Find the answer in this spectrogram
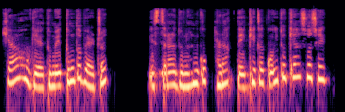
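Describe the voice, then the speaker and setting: An anxious young woman scolds and pleads with her runaway friend, as read by a woman narrator. Her voice sits fairly high and mellow, with an urgent push. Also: lively intonation, slight background noise, natural voice.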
